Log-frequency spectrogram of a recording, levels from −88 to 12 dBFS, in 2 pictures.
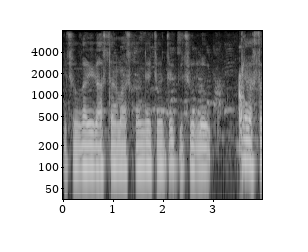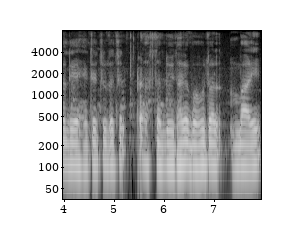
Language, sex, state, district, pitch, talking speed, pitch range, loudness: Bengali, male, West Bengal, North 24 Parganas, 105 Hz, 135 wpm, 100-110 Hz, -16 LUFS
